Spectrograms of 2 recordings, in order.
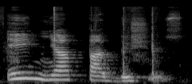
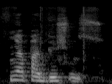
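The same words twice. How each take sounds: First: Drawn out, each word weighted; slow emphatic repeat. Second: Said in the usual way. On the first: Real, not acted. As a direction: hammer it home word by word, very slowly.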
